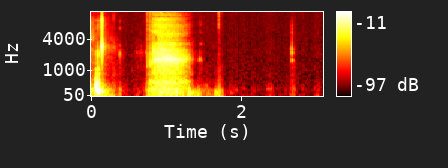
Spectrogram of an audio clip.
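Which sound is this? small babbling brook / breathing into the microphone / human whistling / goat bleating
breathing into the microphone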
